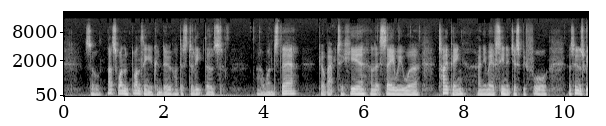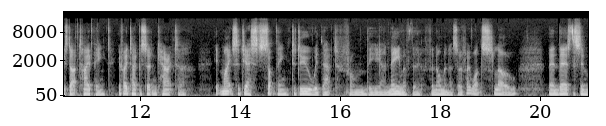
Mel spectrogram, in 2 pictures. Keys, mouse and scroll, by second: 0.0-0.5 typing, 3.2 BackSpace, 3.7 BackSpace, 5.1 click, 6.3 BackSpace, 6.7 BackSpace, 6.9 BackSpace, 9.2 typing, 10.2-11.9 typing, 13.9 Down, 14.0 Down, 14.6 Up, 15.1 Up, 15.4 Down, 15.6 Down, 18.7 Up, 18.8 Up, 19.7 Return.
